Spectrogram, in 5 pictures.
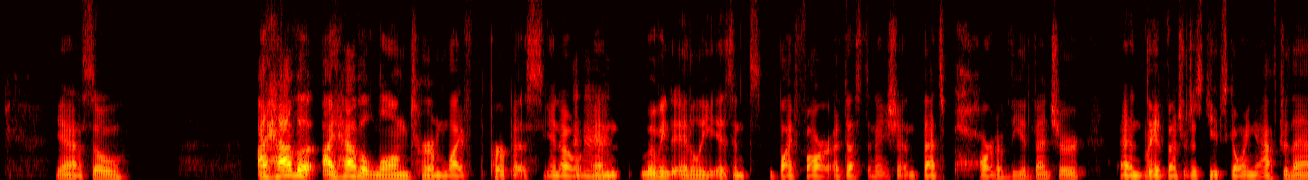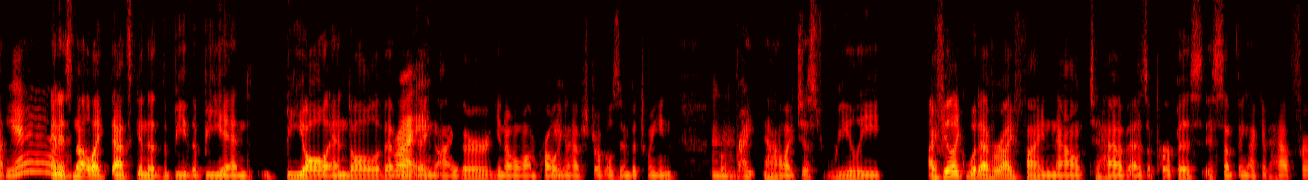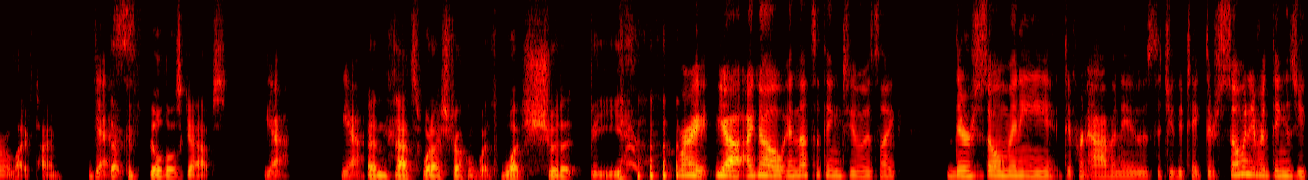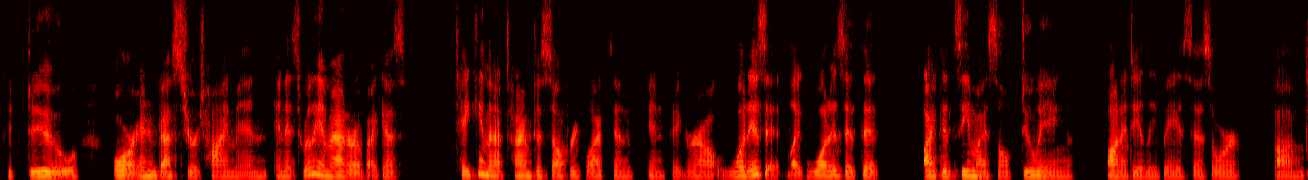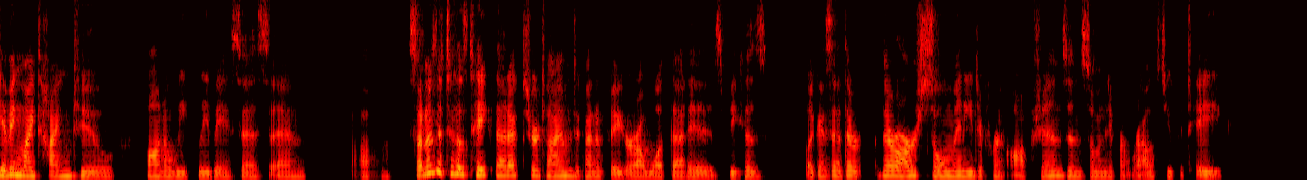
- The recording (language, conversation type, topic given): English, advice, How can I find my life purpose?
- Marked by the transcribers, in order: stressed: "part"; laugh; laughing while speaking: "does"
